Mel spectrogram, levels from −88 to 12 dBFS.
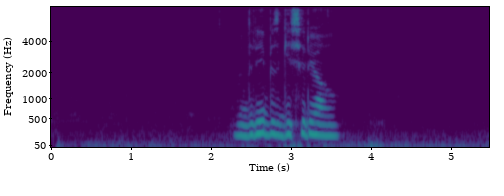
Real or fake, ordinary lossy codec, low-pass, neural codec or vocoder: fake; none; none; codec, 16 kHz, 16 kbps, FreqCodec, larger model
